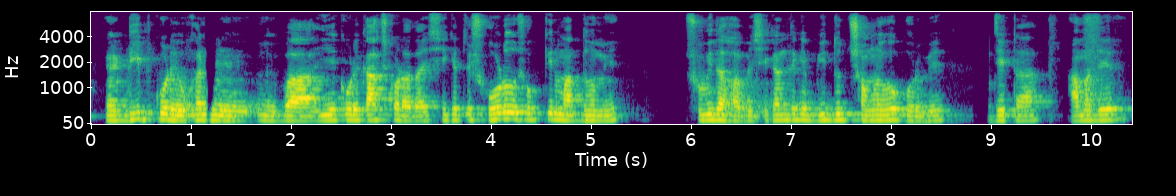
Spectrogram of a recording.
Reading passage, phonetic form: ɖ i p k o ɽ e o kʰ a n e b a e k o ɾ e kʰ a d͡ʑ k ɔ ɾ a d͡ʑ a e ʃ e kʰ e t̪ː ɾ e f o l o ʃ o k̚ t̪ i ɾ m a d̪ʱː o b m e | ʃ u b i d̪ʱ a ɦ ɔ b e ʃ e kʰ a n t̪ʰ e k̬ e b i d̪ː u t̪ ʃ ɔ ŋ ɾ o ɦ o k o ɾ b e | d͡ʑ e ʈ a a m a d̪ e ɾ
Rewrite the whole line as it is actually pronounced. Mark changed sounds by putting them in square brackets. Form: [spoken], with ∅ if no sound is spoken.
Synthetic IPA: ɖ i p k o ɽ e o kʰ a n e b a e k o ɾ e [k] a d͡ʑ k ɔ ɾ a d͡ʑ a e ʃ e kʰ e t̪ː ɾ e [ʃ] o [ɽ] o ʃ o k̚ t̪ i ɾ m a d̪ʱː o [∅] m e | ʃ u b i d̪ʱ a ɦ ɔ b e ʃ e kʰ a n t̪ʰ e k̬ e b i d̪ː u t̪ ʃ ɔ ŋ ɾ o ɦ o k o ɾ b e | d͡ʑ e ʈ a a m a d̪ e ɾ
